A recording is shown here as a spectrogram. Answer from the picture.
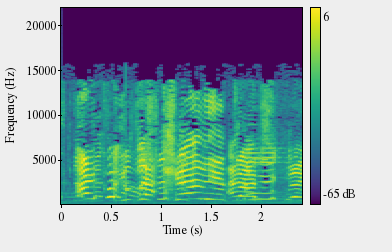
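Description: Children's high-pitched voices talking, several at once.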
